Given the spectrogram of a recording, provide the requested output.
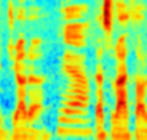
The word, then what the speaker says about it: Jutta: In America, your name is, well, they would say Jutta. Yeah. That's what I thought it was at first. Yeah, in the Netherlands they say Jutta, but it's actually Jutta.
